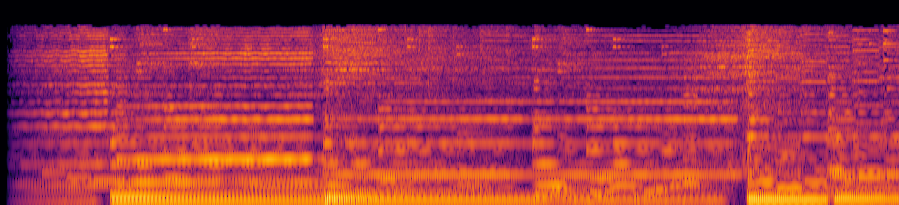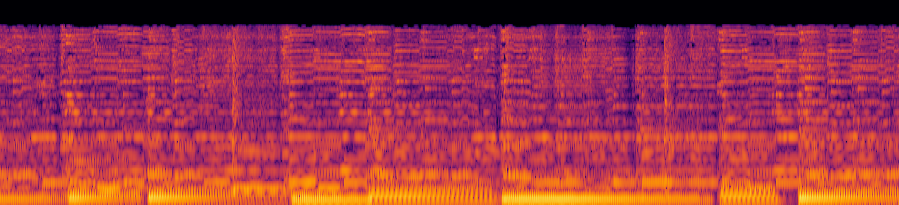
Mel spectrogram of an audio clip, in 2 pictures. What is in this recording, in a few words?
chimer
